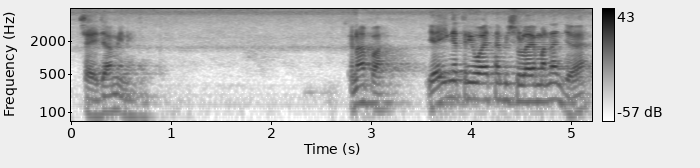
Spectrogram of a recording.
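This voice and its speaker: A man talking as a spiritual teacher on a podcast, animated and preachy, repeating key phrases for emphasis. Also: fairly high pitch, normal speed, poor audio. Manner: acts out quoted voices. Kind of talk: podcast religious talk.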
